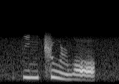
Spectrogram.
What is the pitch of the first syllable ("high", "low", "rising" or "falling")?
high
